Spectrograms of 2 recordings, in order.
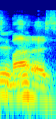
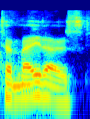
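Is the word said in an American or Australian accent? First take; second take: Australian; American. First: The word is said in an Australian accent. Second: The word is said in an American accent. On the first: This is how people here say it. "tomatoes is what we eat down here" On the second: This is how people elsewhere say it. "these Americans, they they eat tomatoes"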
